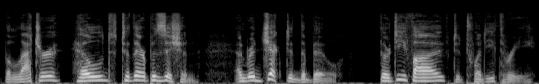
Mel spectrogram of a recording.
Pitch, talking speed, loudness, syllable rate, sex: 145 Hz, 165 wpm, -20 LUFS, 4.9 syllables/s, male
